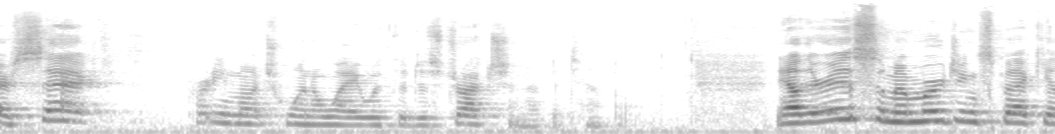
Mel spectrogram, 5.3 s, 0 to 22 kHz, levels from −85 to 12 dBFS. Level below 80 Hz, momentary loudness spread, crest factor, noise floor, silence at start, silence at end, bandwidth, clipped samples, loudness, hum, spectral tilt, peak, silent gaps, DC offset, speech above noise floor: -68 dBFS; 23 LU; 24 dB; -62 dBFS; 0 s; 0 s; over 20 kHz; under 0.1%; -40 LUFS; none; -2.5 dB/octave; -18 dBFS; none; under 0.1%; 22 dB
